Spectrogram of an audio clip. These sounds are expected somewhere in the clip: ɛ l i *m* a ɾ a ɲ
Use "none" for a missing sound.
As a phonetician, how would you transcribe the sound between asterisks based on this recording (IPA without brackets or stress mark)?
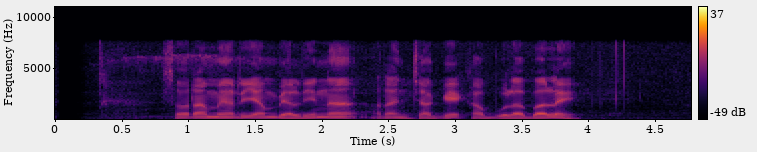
n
